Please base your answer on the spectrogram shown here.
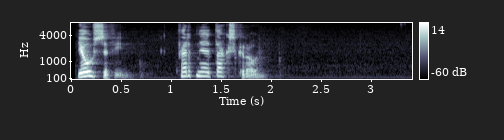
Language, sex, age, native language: Icelandic, male, 20-29, Icelandic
